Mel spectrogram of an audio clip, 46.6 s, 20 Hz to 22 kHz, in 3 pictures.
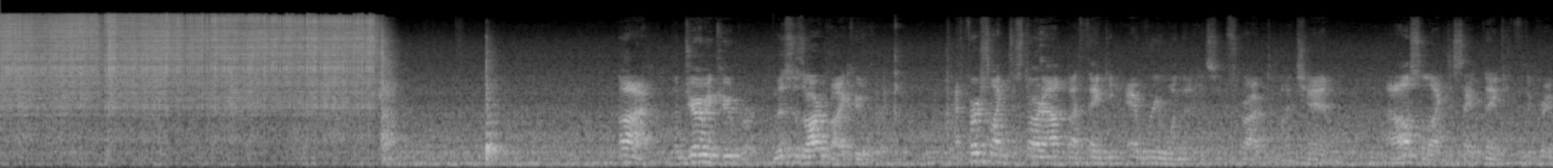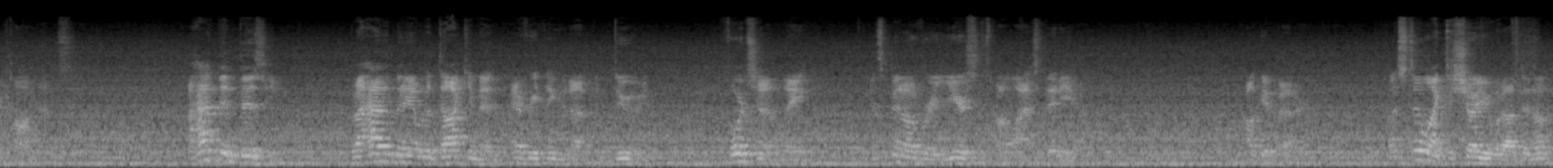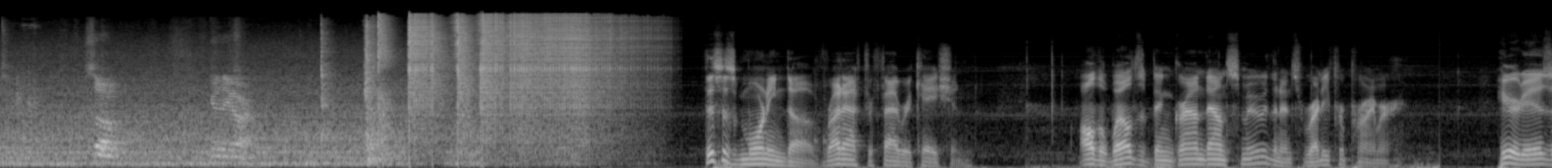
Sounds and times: Speech: 6.2 - 16.3, 17.4 - 18.4, 19.0 - 22.1, 22.8 - 26.4, 28.0 - 28.7, 29.4 - 32.4, 33.1 - 33.7, 38.1 - 40.8, 41.9 - 45.1, 46.0 - 46.5.

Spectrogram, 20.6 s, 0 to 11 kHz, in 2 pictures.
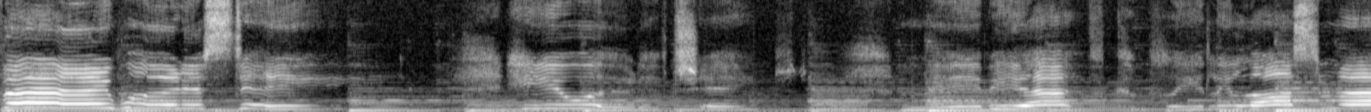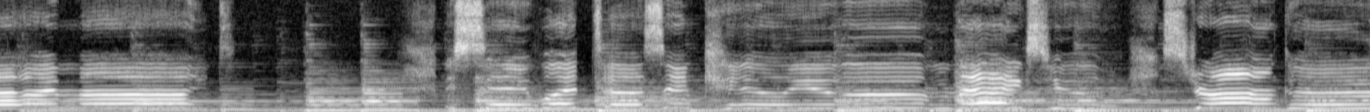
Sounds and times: Music: 0.0 - 20.5.

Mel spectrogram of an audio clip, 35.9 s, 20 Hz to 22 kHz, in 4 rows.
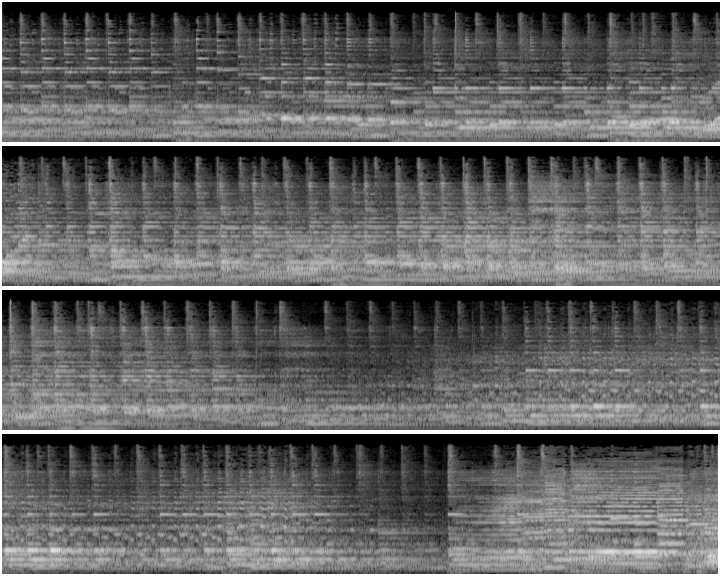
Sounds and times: Harp: 0.0 - 35.8
Pizzicato: 0.0 - 35.8.

